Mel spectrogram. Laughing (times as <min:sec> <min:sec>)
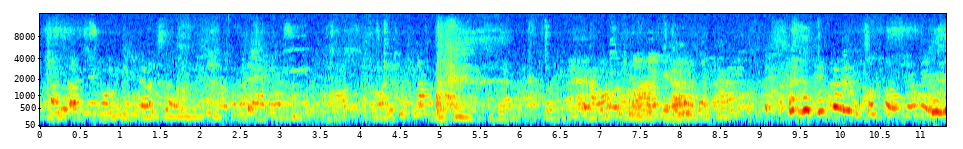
0:09.0 0:11.3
